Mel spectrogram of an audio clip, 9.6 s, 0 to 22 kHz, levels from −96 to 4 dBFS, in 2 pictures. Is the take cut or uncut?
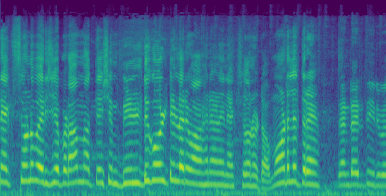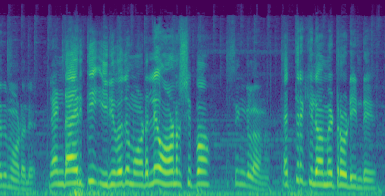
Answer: uncut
